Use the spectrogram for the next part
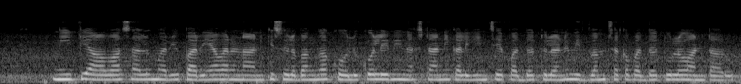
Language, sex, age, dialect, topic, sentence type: Telugu, female, 18-24, Southern, agriculture, statement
